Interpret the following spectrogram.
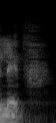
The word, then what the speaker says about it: לב: corazón en hebreo se dice lev y se escribe con lamed y bet, tal como el pesaj, ¿no?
